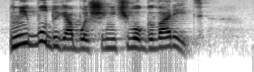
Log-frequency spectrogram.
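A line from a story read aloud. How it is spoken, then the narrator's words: Trembling indignant shout. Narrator (Russian): дрожащим от возмущения голосом выкрикнул Артура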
